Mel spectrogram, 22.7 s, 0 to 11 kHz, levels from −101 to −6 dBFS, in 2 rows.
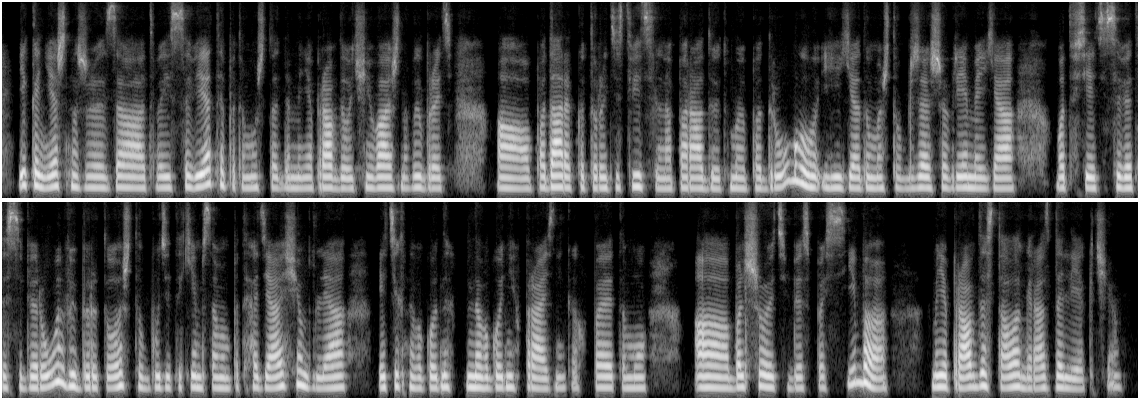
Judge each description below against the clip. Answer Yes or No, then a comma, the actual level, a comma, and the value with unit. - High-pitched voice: No, medium, 180 Hz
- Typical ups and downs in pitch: No, narrow, 1.3 semitones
